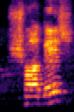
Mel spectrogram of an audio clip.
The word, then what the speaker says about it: স্বদেশ: যে নিয়মটি সেটি হচ্ছে আদ্য ব্যঞ্জন বর্ণে ব ফলা সংযুক্ত হলে সে ব ফলার কোন উচ্চারণ হয় না যেমন ধ্বনি তক স্বদেশ স্বাগত আমরা চারটি উদাহরণের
